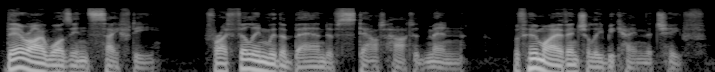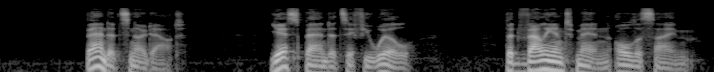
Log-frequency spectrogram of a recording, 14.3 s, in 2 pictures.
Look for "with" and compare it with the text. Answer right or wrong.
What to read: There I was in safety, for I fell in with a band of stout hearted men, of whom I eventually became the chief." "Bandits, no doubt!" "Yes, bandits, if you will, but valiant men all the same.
right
